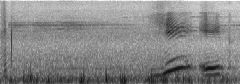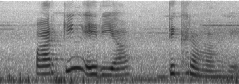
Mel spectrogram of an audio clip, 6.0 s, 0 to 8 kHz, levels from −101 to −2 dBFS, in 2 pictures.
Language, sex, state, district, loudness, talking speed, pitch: Hindi, female, Madhya Pradesh, Dhar, -20 LUFS, 70 wpm, 260 Hz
